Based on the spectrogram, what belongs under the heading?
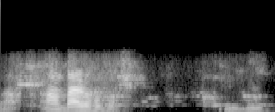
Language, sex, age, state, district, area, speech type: Assamese, female, 30-45, Assam, Sivasagar, rural, conversation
